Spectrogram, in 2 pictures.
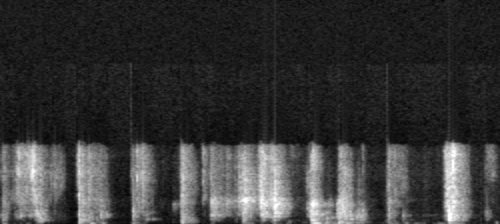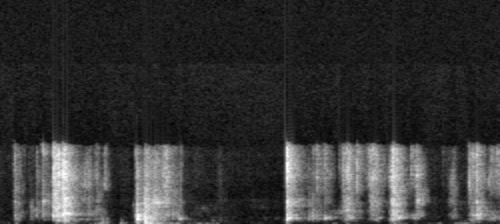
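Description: Hands handling cardboard trading-card boxes and packs: an irregular run of rustling, sliding and tapping, with a short quiet gap a little before eight seconds in.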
